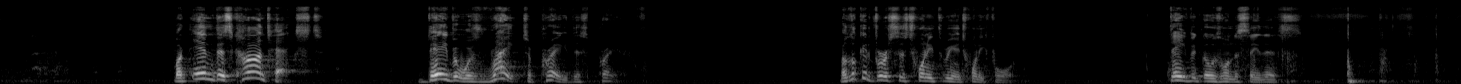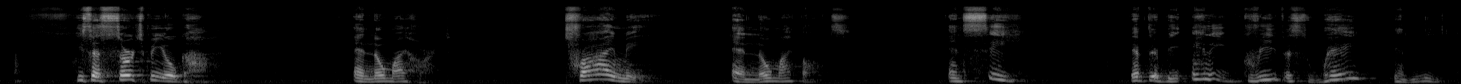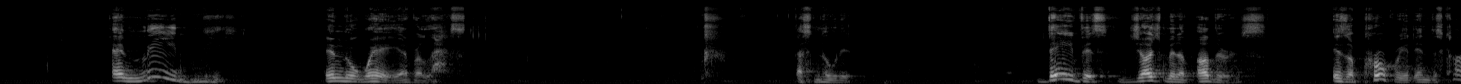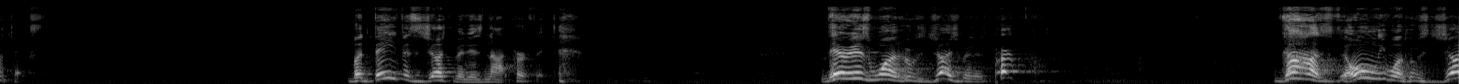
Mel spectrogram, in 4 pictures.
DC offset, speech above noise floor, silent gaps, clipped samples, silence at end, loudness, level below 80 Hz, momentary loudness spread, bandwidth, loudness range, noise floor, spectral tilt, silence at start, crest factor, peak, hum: under 0.1%; 40 dB; none; under 0.1%; 0 s; -29 LUFS; -76 dBFS; 23 LU; 16 kHz; 18 LU; -70 dBFS; -2.5 dB/octave; 1.75 s; 28 dB; -6 dBFS; none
